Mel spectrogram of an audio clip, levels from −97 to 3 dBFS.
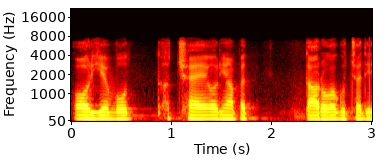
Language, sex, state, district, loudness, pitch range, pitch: Hindi, male, Rajasthan, Jaipur, -17 LUFS, 115-125 Hz, 120 Hz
